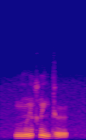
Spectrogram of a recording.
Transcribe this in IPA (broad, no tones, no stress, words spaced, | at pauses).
ŋʷĩχĩ də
